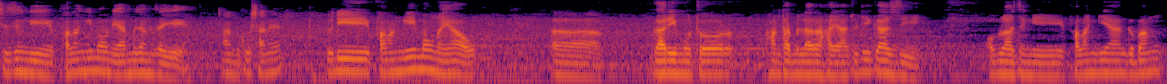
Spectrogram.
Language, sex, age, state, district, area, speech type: Bodo, male, 18-30, Assam, Chirang, urban, spontaneous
